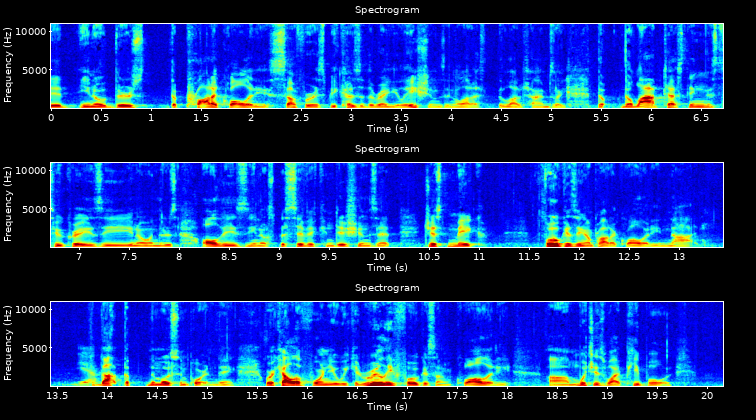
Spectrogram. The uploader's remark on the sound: Live from MJBizCon 2023 in Las Vegas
